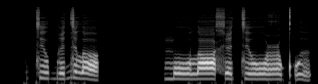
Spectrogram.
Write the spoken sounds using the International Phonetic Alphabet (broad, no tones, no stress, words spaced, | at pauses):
tʲu bedʲɐlɐ | moːlaː xe tʲoːʕɵkʷʼɨ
